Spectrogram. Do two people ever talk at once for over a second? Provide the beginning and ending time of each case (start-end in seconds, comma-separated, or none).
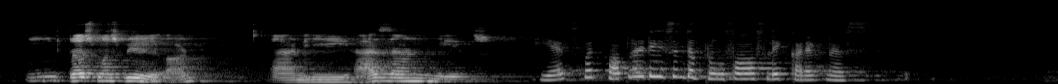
none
